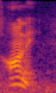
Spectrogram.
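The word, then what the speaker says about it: עני: Lechem oini, even though we pronounce it oini, but it is written without a vav, so it can be pronounced also as oni.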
